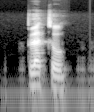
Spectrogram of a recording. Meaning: plural of plateau
- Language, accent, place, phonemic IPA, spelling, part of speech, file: French, France, Lyon, /pla.to/, plateaux, noun, LL-Q150 (fra)-plateaux.wav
